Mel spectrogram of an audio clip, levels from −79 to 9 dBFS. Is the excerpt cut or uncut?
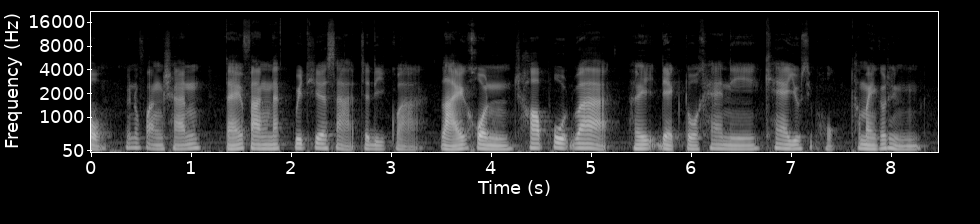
uncut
